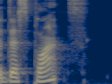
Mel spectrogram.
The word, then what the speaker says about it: Desplat: Um, Alexander Desplat is how you pronounce it.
